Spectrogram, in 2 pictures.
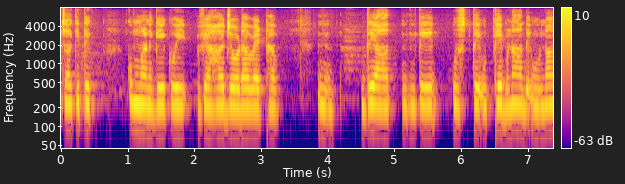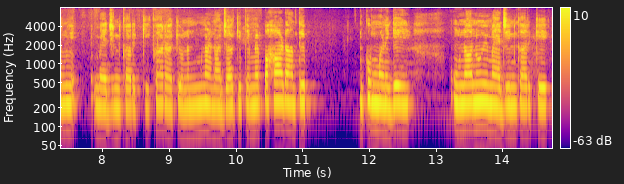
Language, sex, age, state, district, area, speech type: Punjabi, female, 18-30, Punjab, Shaheed Bhagat Singh Nagar, rural, spontaneous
